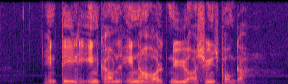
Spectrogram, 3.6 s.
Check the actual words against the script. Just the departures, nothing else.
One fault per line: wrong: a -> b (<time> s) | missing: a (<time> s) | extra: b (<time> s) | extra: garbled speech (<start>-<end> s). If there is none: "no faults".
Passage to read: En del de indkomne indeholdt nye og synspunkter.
no faults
